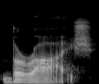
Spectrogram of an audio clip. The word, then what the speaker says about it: barrage: The next word is barrage. Very similar. Barrage. The first sound is like burger. B. and the a sound at the end.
